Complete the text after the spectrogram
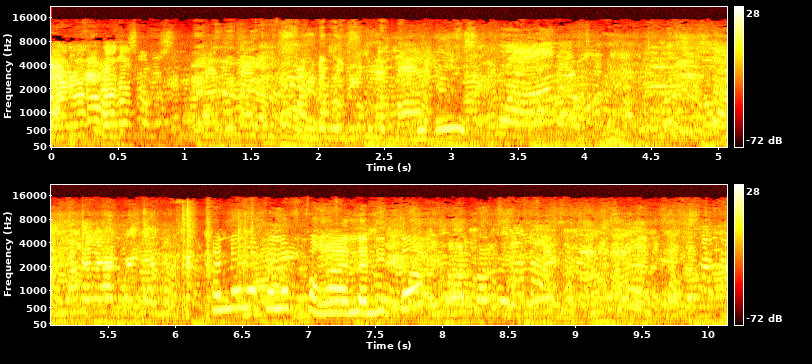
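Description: Several people chatter nearby in a busy outdoor crowd.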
